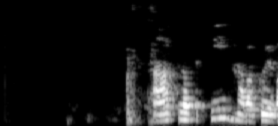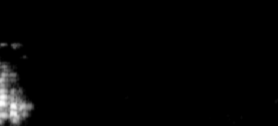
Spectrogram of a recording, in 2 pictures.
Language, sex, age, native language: Icelandic, female, 50-59, Icelandic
